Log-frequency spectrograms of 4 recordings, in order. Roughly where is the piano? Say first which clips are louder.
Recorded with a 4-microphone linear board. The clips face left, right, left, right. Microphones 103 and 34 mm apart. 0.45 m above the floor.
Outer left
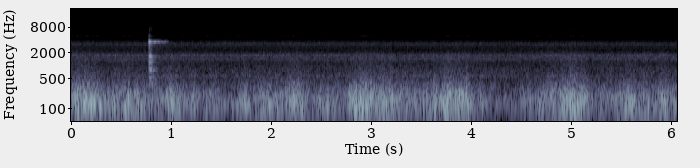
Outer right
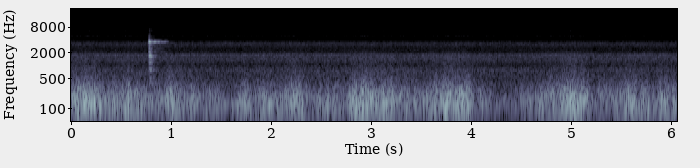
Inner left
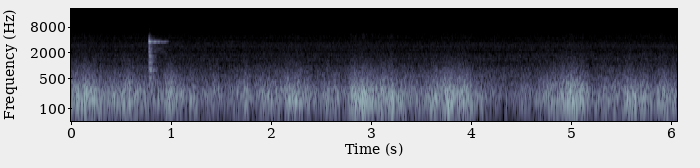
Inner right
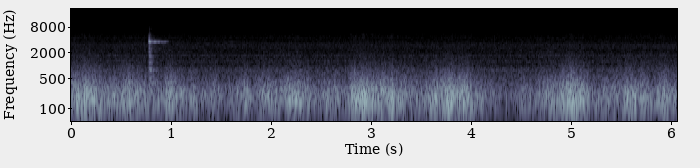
Outer left 4 dB, inner left 7 dB; left.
